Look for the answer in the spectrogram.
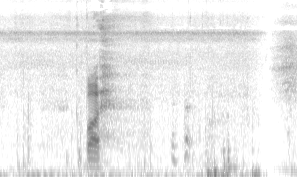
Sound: laughter

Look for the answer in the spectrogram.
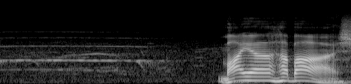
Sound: cheering

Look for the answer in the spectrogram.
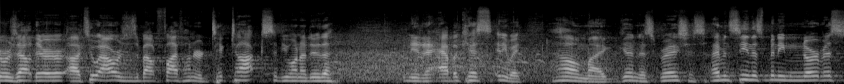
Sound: laughter

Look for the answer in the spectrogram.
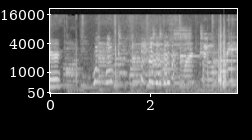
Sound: giggles

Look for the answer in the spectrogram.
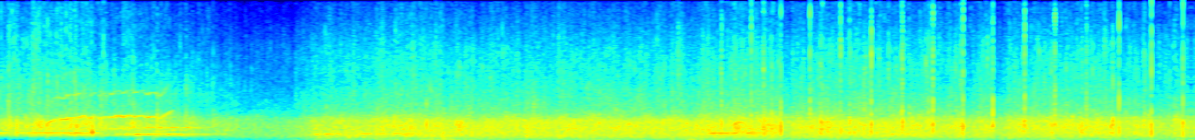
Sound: applause

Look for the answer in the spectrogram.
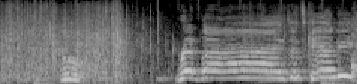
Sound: gasp

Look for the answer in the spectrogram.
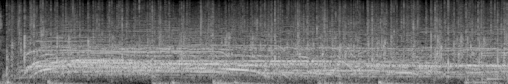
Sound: cheers and applause

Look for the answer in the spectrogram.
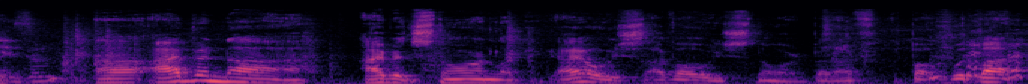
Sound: voiceover

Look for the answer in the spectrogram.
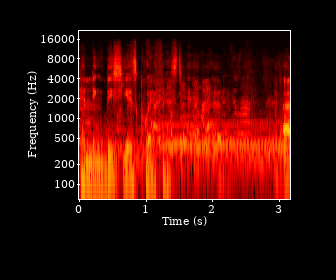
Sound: laughing

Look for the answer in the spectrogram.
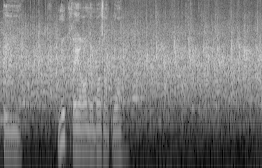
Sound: applause

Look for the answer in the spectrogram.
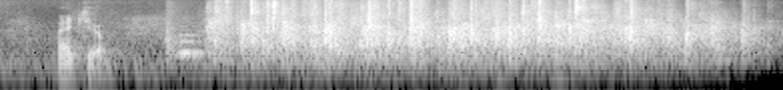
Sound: applause

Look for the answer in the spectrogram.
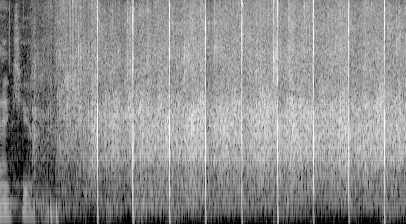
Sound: applause

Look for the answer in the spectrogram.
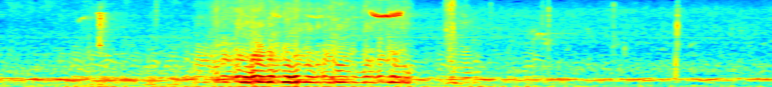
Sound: fly buzzing

